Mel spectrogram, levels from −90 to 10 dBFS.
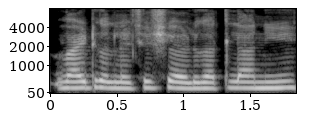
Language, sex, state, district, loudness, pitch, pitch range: Konkani, female, Goa, North and South Goa, -15 LUFS, 215 Hz, 210-220 Hz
